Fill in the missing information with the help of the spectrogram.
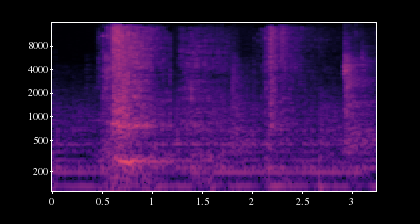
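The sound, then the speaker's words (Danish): A lion roars loudly, a deep rumbling growl that swells at the start and trails off into lower grunting rumbles over a few seconds, with no one speaking. “Lige ved siden af løven.”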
